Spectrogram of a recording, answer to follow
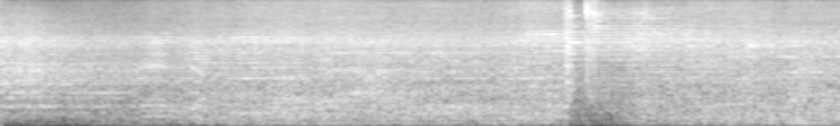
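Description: Loaded barbell put down on the floor, its plates landing with a single sharp metal clank about three seconds in, over steady gym background noise.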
